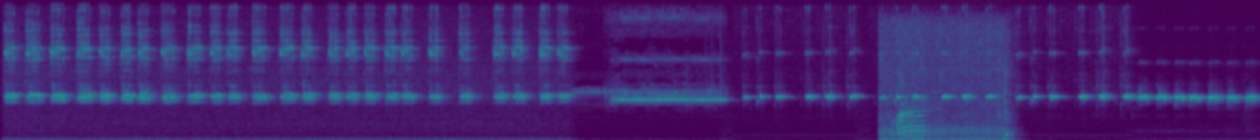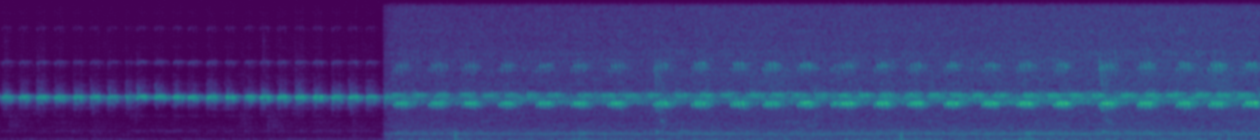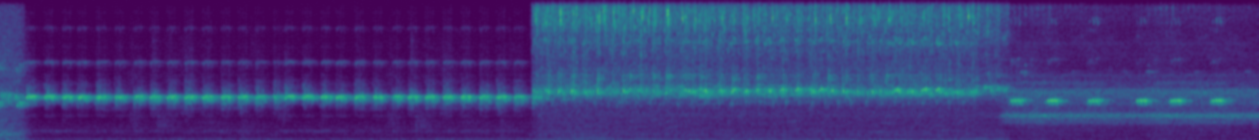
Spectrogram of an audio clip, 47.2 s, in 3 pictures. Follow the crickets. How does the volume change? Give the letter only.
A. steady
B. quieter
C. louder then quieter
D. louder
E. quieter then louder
D.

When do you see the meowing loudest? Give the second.
11 s.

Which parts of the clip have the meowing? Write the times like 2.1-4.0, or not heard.
10.9-12.7.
